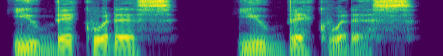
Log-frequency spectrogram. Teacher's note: ubiquitous has four syllables that first syllable is just like you're saying the letter U ubiquitous and the stress is going to be on that second · syllable is just like you're saying the letter U ubiquitous and the stress is going to be on that second syllable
